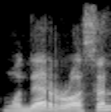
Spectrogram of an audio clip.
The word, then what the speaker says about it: mudarrisun: Mudarrisun atau mudarrisun? Mudarrisun. Mudarrisun. Ini kasrah ya, bukan fathah. Iya, di bawah tasdid.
